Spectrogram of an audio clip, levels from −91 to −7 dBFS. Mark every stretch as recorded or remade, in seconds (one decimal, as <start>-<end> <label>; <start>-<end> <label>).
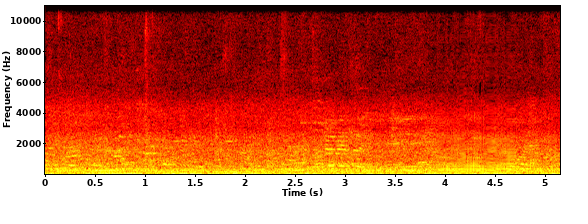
0.0-3.9 recorded; 3.9-4.7 remade; 4.7-5.2 recorded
